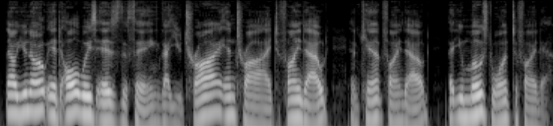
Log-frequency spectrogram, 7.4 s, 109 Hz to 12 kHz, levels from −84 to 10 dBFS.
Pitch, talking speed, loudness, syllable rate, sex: 135 Hz, 220 wpm, -18 LUFS, 4.2 syllables/s, male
